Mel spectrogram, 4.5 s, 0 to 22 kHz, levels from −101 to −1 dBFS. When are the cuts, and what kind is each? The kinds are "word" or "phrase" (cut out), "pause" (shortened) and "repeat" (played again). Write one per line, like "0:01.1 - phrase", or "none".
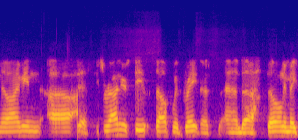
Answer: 0:01.2 - phrase
0:01.5 - word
